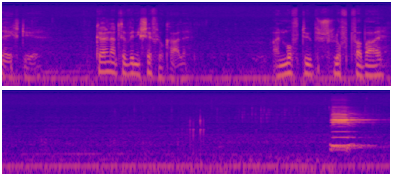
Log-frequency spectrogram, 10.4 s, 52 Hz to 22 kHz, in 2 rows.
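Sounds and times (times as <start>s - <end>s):
speech: 0.0s - 2.6s, 3.6s - 5.2s
low hum: 0.0s - 10.3s
car horn toot on a street in Cologne: 9.6s - 10.3s.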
